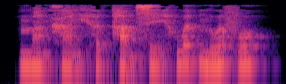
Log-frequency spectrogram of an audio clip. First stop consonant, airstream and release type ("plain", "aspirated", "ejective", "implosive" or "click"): plain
